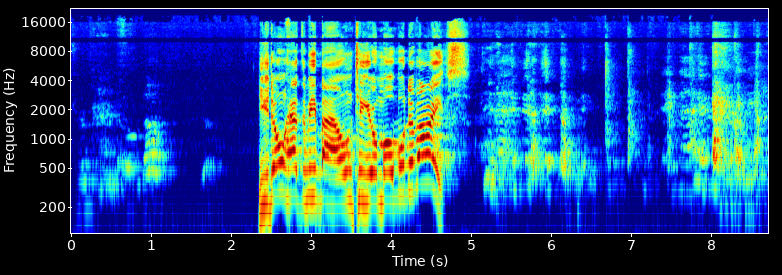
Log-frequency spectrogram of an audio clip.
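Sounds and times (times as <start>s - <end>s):
speech: 2.3s - 5.0s
laughter: 5.1s - 8.7s
lone person clapping in a room: 6.6s - 7.9s.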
